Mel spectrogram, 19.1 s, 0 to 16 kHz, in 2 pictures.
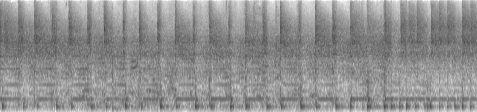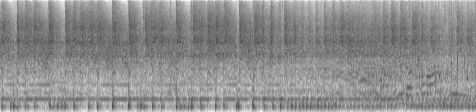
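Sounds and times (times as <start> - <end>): big drum beating: 0.0 - 19.0
cymbals clashing: 0.0 - 19.0.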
